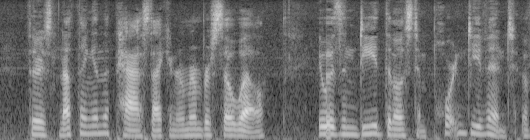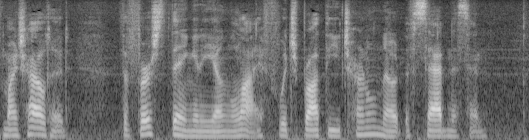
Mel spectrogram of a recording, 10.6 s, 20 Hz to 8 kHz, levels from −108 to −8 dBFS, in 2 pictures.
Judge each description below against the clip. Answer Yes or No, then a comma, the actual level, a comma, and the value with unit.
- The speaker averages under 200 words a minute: No, fast, 205 wpm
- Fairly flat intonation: No, average, 4.1 semitones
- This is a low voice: Yes, low, 125 Hz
